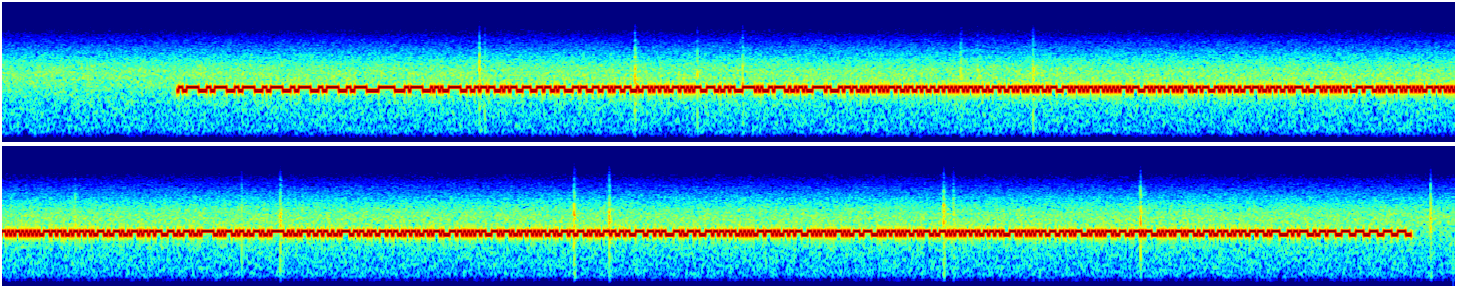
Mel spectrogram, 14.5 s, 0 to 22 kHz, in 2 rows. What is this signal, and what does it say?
NAVTEX (SITOR-B), 100 baud, 170 Hz shift, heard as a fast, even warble, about 1700 Hz centre, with static crashes. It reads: ZCZC MA62 FIRING EXERCISE 23 0400 UTC WITHIN 14 NM OF 46-47N 037-11W.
